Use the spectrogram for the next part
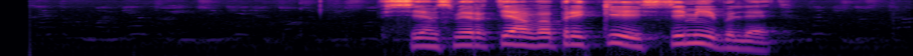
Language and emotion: Russian, angry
